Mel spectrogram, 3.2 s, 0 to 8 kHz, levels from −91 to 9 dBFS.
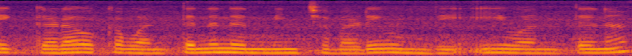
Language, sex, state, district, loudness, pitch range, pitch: Telugu, female, Andhra Pradesh, Srikakulam, -15 LUFS, 185-205 Hz, 195 Hz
